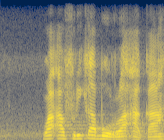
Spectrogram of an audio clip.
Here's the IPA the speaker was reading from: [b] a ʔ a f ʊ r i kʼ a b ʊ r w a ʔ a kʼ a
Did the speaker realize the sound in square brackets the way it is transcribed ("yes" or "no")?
no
